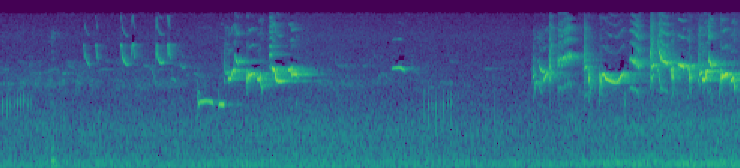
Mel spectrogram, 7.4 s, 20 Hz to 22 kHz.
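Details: Thrush nightingale (Luscinia luscinia) singing in Poland on 8 May 2022: rich, loud phrases of sharp whistles, clicks and rattling trills, broken by short pauses, with higher chirping notes between phrases.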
